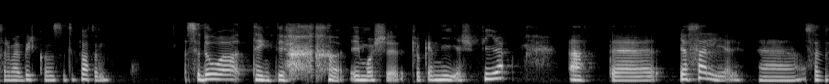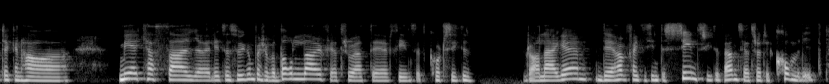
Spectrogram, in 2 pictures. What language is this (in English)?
Swedish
